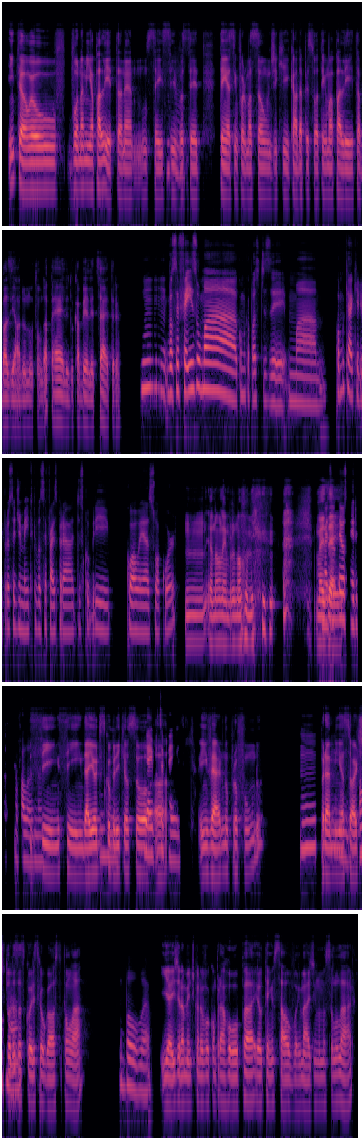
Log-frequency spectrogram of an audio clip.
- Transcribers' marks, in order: chuckle
- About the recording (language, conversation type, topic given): Portuguese, podcast, Como você equilibra conforto e aparência no dia a dia?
